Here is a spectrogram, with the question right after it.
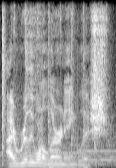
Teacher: the words really, want, and learn are pronounced more strongly, while the others are softer. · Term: sentence stress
